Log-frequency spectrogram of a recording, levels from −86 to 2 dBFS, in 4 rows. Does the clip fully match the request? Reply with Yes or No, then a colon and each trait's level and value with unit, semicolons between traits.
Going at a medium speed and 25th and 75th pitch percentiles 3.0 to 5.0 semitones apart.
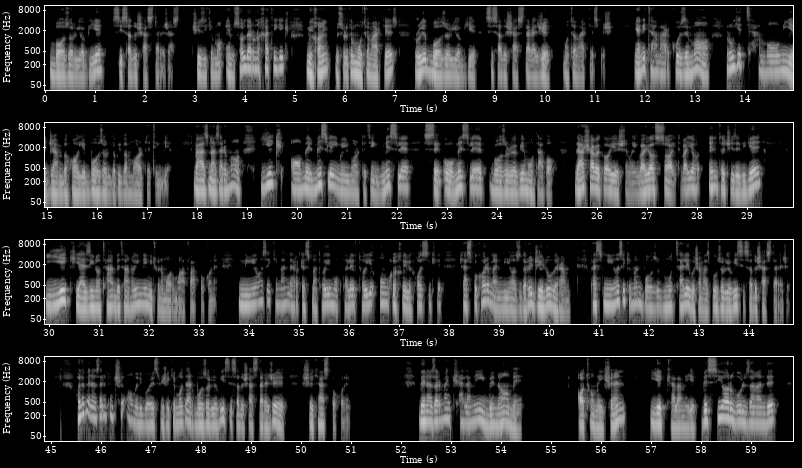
Yes: average, 130 wpm; average, 4.5 semitones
